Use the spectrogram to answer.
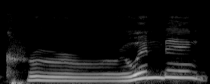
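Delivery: "Kruenmin" very slowly sounded out; hesitant, stretched attempt at "Kruenmin"; unsure pronunciation. Real, not acted. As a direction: drag out the "Kruuu" of "Kruenmin", feeling for it. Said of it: "I don't even know how to pronounce this".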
